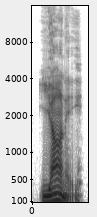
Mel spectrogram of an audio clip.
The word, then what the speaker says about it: Johnny: seagard Johnny Hansen with the middle name pronounced Yanni even though it's an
